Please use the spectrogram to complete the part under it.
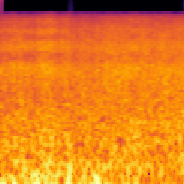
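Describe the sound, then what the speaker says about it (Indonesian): Strong wind buffets the microphone at a beach beside a large house, a loud, gusty low rumble that rises and falls continuously with surf-like roar underneath. "anginnya gede banget"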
